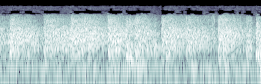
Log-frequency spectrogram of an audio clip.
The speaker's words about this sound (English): He's trying to reach the wagon before it gets to the gate. The Indians are trying to stop him with gunfire. They're not close enough for a good shot.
